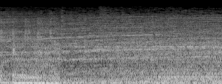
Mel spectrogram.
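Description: Dramatic cinematic intro music with a heavy low rumble and held tones.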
